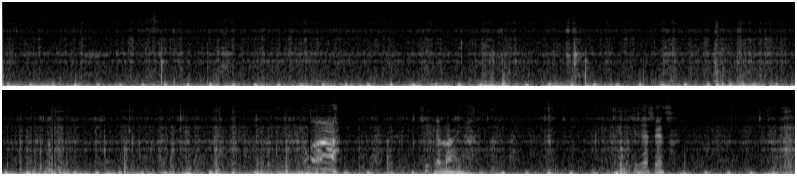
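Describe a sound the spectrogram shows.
Wind buffets a microphone in low, steady rumbling gusts.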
